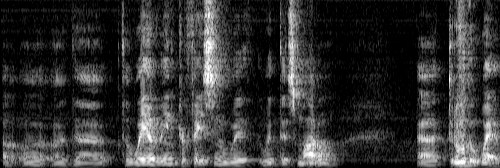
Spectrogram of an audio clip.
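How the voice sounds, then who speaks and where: Audible room echo surrounds a man speaking with a Spanish accent. His pitch is fairly low. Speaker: software developer. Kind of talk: casual reflective monologue. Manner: halting, many repetitions and fillers.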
